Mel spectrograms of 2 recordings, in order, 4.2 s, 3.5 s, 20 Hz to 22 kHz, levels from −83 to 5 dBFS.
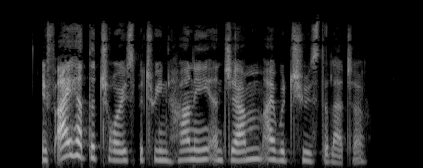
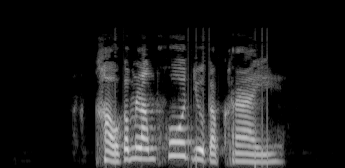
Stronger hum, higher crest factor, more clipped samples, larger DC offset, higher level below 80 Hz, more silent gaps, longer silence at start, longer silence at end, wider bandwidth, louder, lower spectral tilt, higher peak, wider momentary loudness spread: neither; first, 26 dB vs 18 dB; neither; neither; second, -78 dBFS vs -58 dBFS; neither; second, 0.4 s vs 0.95 s; about the same, 0.6 s vs 0.65 s; first, 13.5 kHz vs 10.5 kHz; second, -27 LUFS vs -18 LUFS; second, -2 dB/octave vs -6 dB/octave; about the same, -4 dBFS vs -2 dBFS; first, 14 LU vs 9 LU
